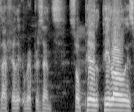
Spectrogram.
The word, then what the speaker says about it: P Low: feel it represents so P pillow is pillow as in pillow can you spell it P Das l o w but it's pronounced like pillow pillow white pillow pillow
